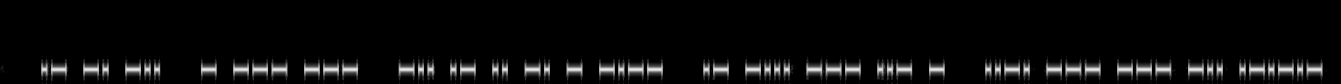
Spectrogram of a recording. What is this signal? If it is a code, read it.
Morse code, heard as a keyed tone, about 25 wpm, 700 Hz. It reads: AND TOO DAINTY ABOUT FOOD.
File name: Pinocchio / Pinocchio ch7 20 25 ik1hge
